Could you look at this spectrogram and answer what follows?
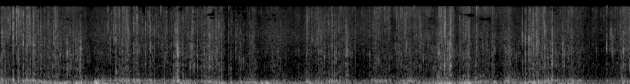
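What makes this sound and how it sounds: Long acrylic nails scratch a blue textured foam scrub sponge held in one hand close to the microphone. Steady, dense crinkling and scratching fills the clip, with a bright hiss on top and a soft low rumble underneath, swelling slightly in places without clear breaks.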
